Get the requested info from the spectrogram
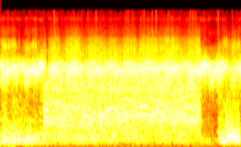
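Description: Loud, dense roar of war-scene sound effects, explosions among them, mixed with dramatic music on an old mono film soundtrack. It fills out about a second in and thins briefly near the end.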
